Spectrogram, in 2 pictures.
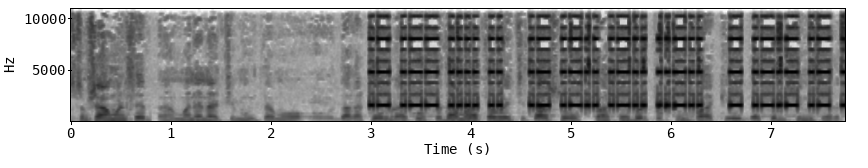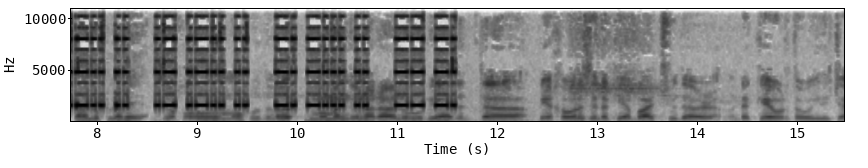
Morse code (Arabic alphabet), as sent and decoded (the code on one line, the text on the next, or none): .- .-- .... .. / .- .-.. .-.. ..-.. / - .-.- .- .-.. .. / .- .-.. .. / -. -... .. / -- -.
اوحي الله تعالي الي نبي من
